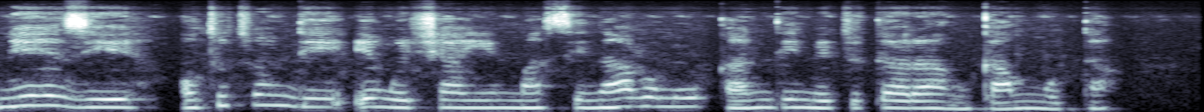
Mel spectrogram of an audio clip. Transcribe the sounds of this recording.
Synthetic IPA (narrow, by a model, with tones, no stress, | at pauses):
ne˦zi˨e˦ | ɔ˨tʊ˦tʊ˦n̩˦dɪ˦e˦ŋʷe˨t͡ʃa˦ɣɪ˦m̩˦ma˦sɪ˨na˦ɾʊ˦mʊ˦ka˨n̩˦dɪ˦me˨tu˦ta˦ɾa˦ŋ̩˨ka˨m̩˦mʊ˨ta˦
